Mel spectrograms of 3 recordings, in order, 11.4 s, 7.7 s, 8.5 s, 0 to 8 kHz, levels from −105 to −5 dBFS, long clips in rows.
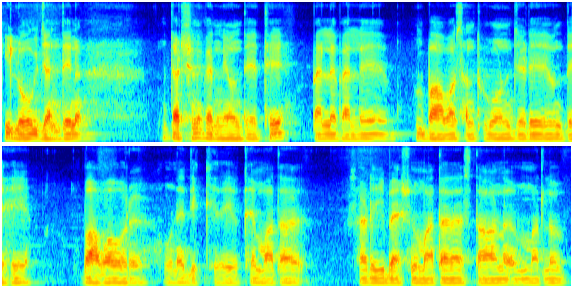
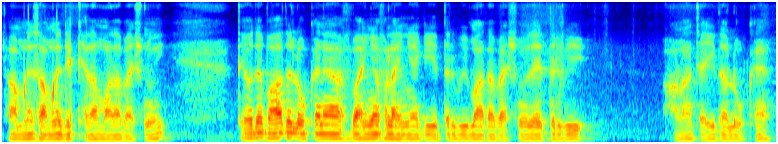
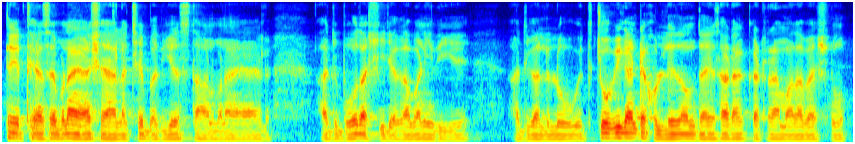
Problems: constant background noise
